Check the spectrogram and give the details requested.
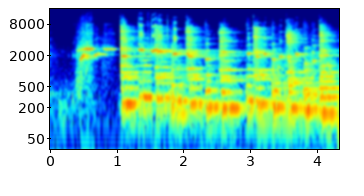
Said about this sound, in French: Non, essaye encore. Voilà, c'est très bien. Alors, écoute-moi. Toutes les fois que tu auras besoin de moi, tu n'auras qu'à siffler pour m'appeler et je viendrai te donner conseil.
